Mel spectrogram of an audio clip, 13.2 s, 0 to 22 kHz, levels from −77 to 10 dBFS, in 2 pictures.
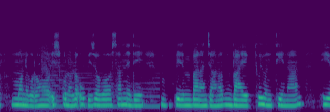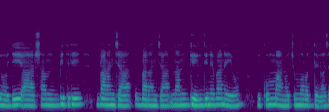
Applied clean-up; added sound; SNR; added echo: none; Electric guitar; 20 dB; reverberation time 0.2 s.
